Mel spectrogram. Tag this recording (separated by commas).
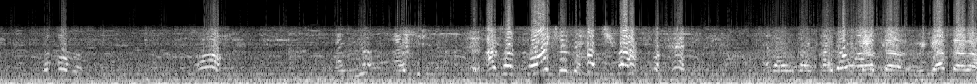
Vehicle, Music, Speech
